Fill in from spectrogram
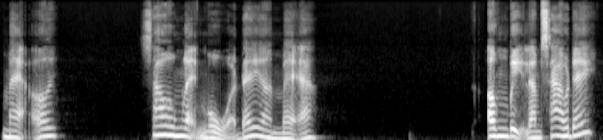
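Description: A man's voice: sits high, big pitch swings, a little slow, no echo, clean studio sound, voice pushed up, heavily acted. A man voicing a small confused child asking a parent questions in an audio story. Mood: puzzled. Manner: puzzled, innocent questioning.

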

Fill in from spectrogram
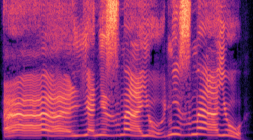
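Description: Guy putting on a whiny high squealing pawnbroker, panicky, dry close sound. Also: moderate pace, no echo. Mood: sobbing. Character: nervous middle-aged male pawnbroker, shrill and whiny.

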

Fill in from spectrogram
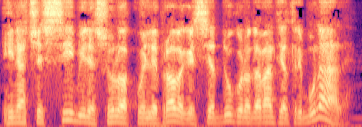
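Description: A man reading an audiobook, voicing a brisk, self-assured adult male painter who speaks insistently and emphatically. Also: mid-range voice, husky, no room sound, pitched above the performer's own voice, lightly acted.

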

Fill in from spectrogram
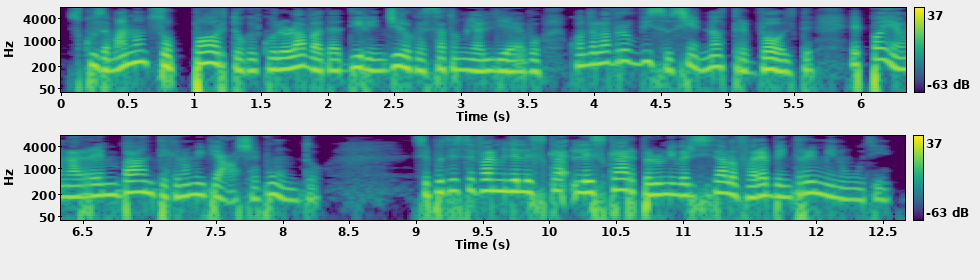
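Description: A woman's voice: fairly low pitch, dark tone, no echo, clean studio sound, close to an everyday voice. A woman voicing a talkative, indignant male music scholar in a read-aloud novel.

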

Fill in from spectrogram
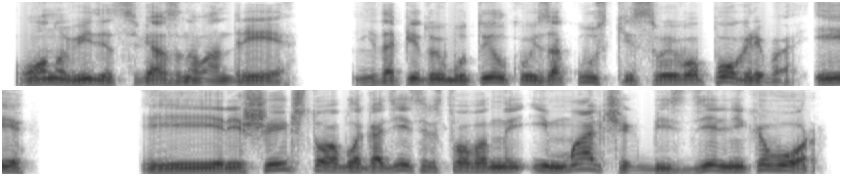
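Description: A man's voice: medium pitch, no room sound, studio quality, natural voice. A man voicing a scheming teenage ringleader who gives orders in a conspiratorial way, in an audiobook. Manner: bossy, conspiratorial. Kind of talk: audiobook character voice.

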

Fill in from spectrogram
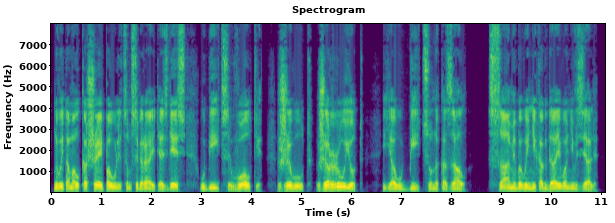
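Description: A man's voice: deep voice, lively intonation, unhurried, dry recording, voice pushed up. A man voicing an angry, defiant young male vigilante who argues in a heated, raised voice.

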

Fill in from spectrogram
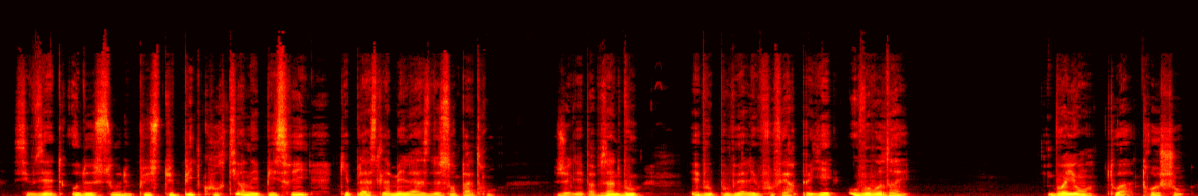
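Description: Guy putting on a big bossy detective chief, pompous and bullying, pitched up and loud over his usual dark husky voice, dry close sound, audiobook. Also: no echo. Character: blustering burly middle-aged male detective boss.

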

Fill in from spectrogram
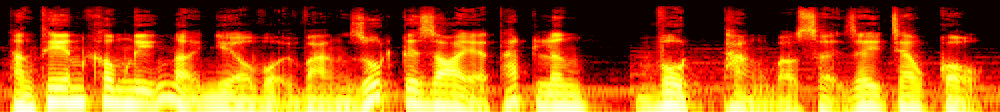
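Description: A man narrating a horror story in a lively, dramatic way. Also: fairly low pitch, a little fast, faint music behind.

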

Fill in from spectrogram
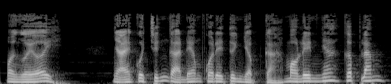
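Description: A man's voice: medium pitch, lively intonation, brisk, faint music behind, natural voice. A man voicing a flustered middle-aged woman who runs an egg shop, with a pleading, fussing way of talking. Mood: urgent.

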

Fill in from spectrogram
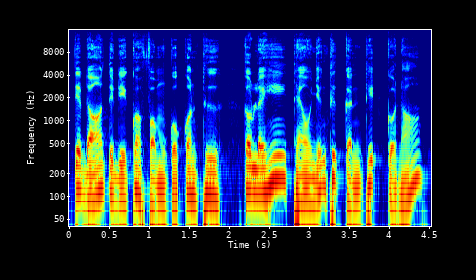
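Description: A man narrating a ghost story in a steady, sober reading style. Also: lowish voice, moderate pace, no room sound. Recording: dry voice with faint music.

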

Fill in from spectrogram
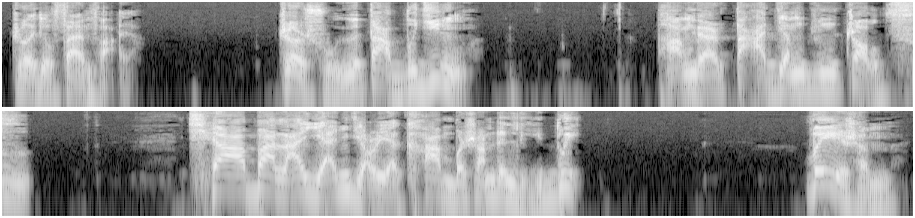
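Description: A male radio storyteller with a very husky, rough voice that swings lively up and down as he spins a traditional tale. He acts out the characters between stretches of narration. The sound is dry and close, with no room around it. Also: mid-range voice, takes it slowly, pauses often, dry recording.

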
